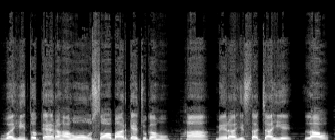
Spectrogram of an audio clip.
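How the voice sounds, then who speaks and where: A man voicing a greedy, stubborn elder son in an animated story, talking brusquely and waving others off. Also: sits high, unhurried, clear, resonant tone, faint music behind. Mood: scornful. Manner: brusque, dismissive, repeats "no, no".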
